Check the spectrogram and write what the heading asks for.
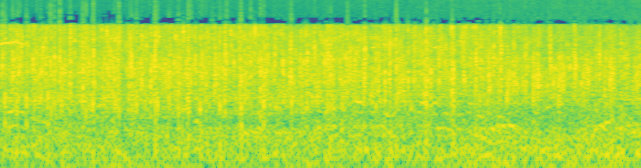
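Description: A crowd applauding steadily, a dense patter of many hands clapping, with faint voices underneath.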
